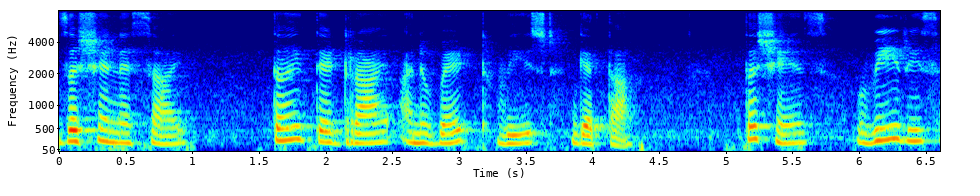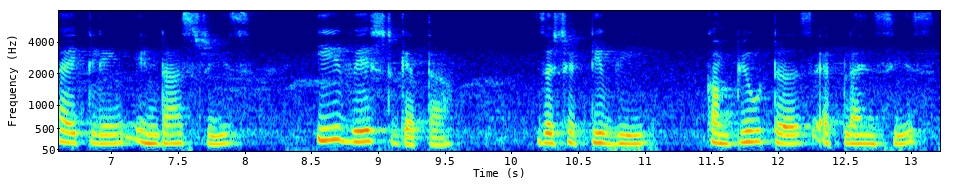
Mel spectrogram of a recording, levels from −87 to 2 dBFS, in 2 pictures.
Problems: none marked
